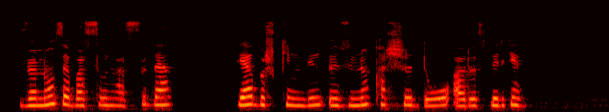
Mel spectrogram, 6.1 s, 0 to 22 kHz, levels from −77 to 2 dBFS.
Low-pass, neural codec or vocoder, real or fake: 9.9 kHz; autoencoder, 22.05 kHz, a latent of 192 numbers a frame, VITS, trained on one speaker; fake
